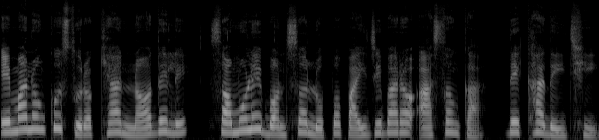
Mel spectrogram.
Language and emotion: Odia, neutral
